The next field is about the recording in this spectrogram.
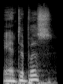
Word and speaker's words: Antipas: Antipas.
